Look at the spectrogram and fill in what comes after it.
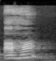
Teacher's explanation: देखेंगे लिखा हुआ है विसर्ग विसर्ग देखेंगे क्या होता है तो विसर्ग का उच्चारण कंठ से होता है और यह भी सघोष होता है और महाप्राण होता है महाप्राण का मतलब होता है ज्यादा वायु निकलती है जब हम · महाप्राण का मतलब होता है ज़्यादा वायु निकलती है। जब हम बोलते हैं आहा तो हमारे मुख से वायु की मात्रा ज़्यादा निकलती है, ज़्यादा वायु निकलती है, इसीलिए इसे महाप्राण कहा गया है।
